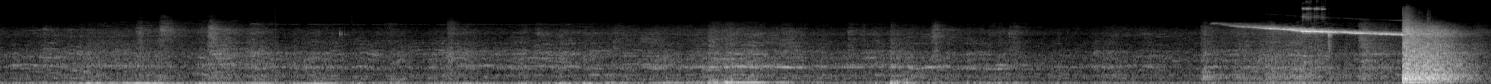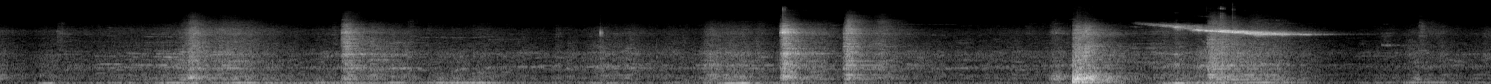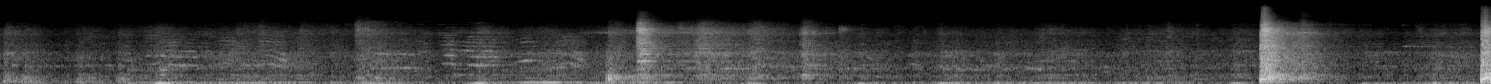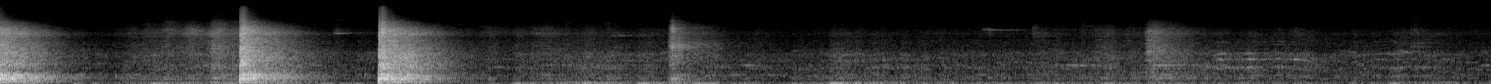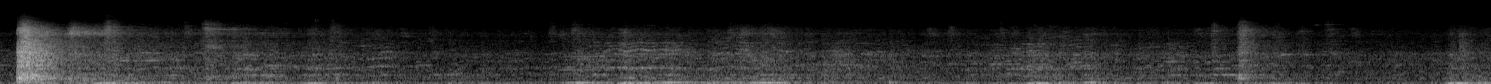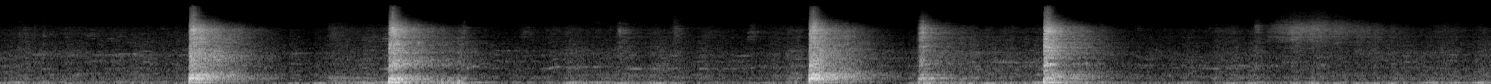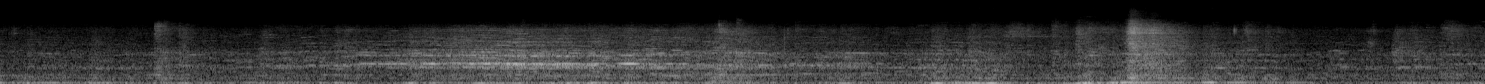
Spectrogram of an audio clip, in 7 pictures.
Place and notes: Egyptian Clashes
After the friday 28 muslim prayer people started to protest against the 30 years regime. Here the clashes between people and police.
El Lban, Alexandria, Egypt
